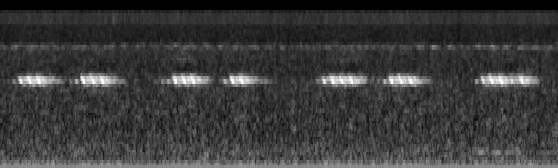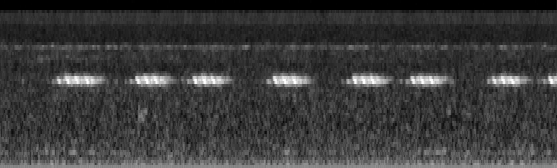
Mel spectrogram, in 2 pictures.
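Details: Crickets at night in rural farmland in the Philippines, heard nightly in loud chorus: paired high-pitched chirps repeating about once a second, steady and clear over a soft low background hum.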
